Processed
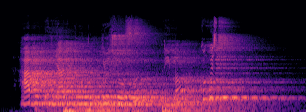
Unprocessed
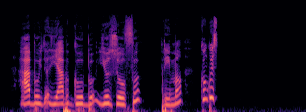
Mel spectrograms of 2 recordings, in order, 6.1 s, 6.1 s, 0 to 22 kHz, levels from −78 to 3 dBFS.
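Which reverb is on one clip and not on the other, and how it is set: algorithmic reverb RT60 4 s, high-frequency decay 0.65×, pre-delay 55 ms, DRR -3.5 dB; trim -3.5 dB

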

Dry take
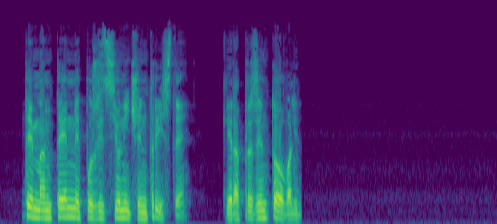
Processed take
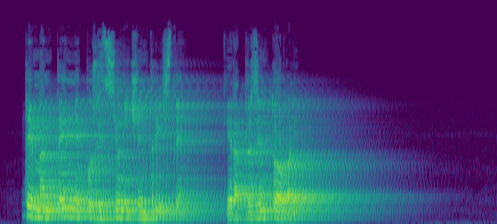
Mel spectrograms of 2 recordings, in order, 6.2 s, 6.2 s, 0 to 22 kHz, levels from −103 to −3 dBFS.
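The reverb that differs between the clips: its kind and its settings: spring tank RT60 1.9 s, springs 42 ms, chirp 60 ms, DRR 0 dB; trim -2 dB

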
